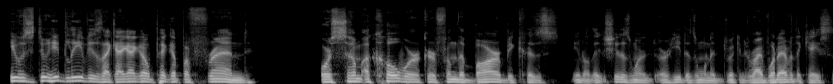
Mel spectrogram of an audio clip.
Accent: Germany; moved away; we lived, I grew up in Germany, high school

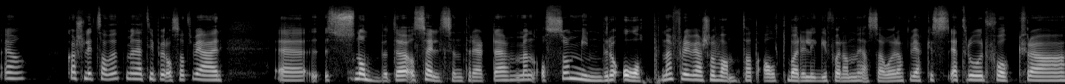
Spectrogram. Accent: Oslo, Norway; Jeg er jo født i Oslo sentrum. Ja. ja jeg ble født i Trollhald Meyers gate og har bodd eh, meget sentrumsnært eh, store deler av mitt liv

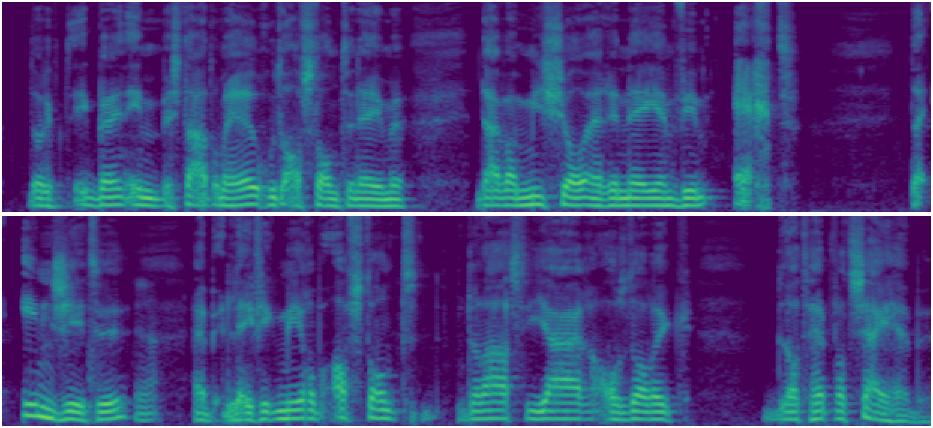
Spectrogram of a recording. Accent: The Hague, South Holland, Netherlands; vrienden van waar ik opgegroeid ben. Eh, uit het Haagse

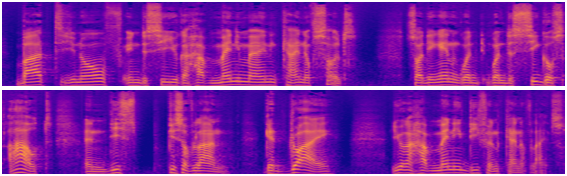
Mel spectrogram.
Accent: Biobío, Chile; I am from the south of Chile. I was born in Biobío.

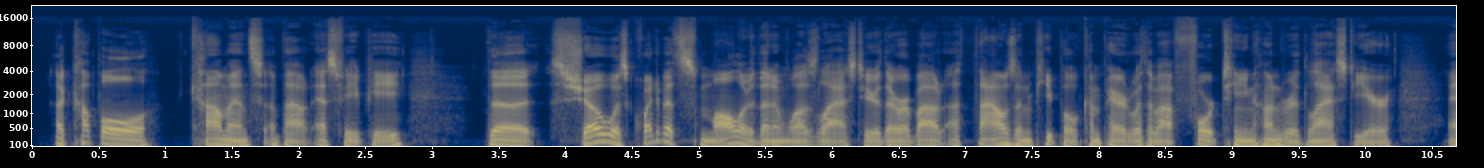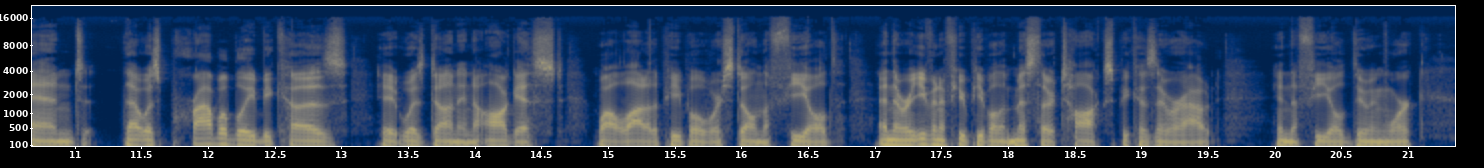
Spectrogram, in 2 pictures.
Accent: Milwaukee, Wisconsin, United States; born or raised there

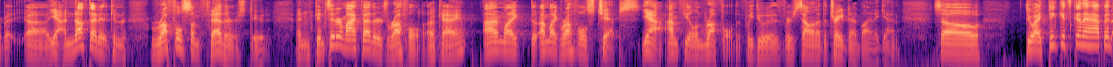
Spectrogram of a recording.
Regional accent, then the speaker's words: Florida, United States; moved away; my home state

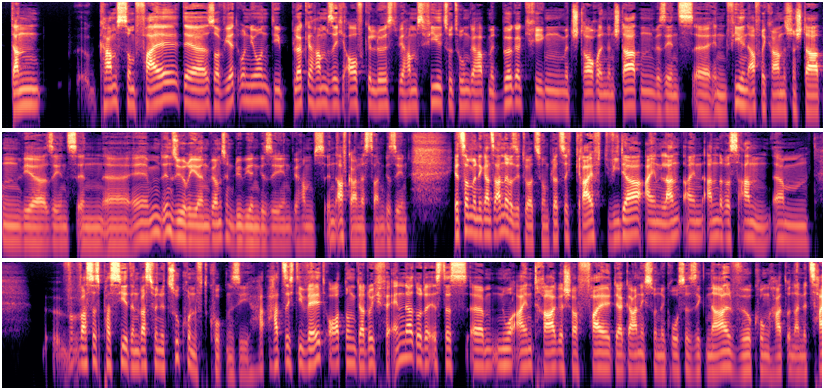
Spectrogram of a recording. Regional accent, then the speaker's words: Hamburg, Germany; Wir sind ja beide aus Hamburg.

